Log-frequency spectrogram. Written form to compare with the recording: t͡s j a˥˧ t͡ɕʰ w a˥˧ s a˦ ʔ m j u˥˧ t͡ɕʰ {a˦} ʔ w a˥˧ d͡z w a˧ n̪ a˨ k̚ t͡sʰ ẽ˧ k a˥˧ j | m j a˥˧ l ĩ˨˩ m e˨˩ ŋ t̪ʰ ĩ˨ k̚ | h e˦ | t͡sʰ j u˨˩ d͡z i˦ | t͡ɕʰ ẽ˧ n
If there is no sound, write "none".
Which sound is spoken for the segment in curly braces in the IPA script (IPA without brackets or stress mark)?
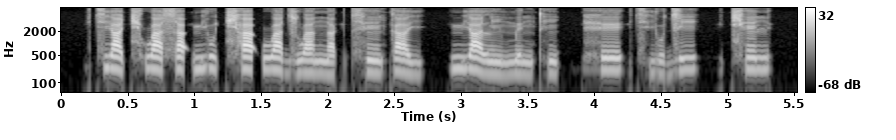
a˦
